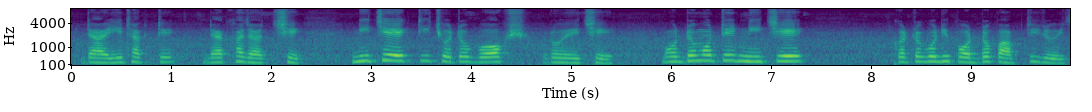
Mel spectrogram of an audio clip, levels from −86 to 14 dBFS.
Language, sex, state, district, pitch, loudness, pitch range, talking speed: Bengali, female, West Bengal, Jhargram, 210 Hz, -18 LUFS, 190-230 Hz, 90 wpm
